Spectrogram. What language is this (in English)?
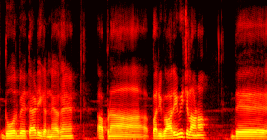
Dogri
